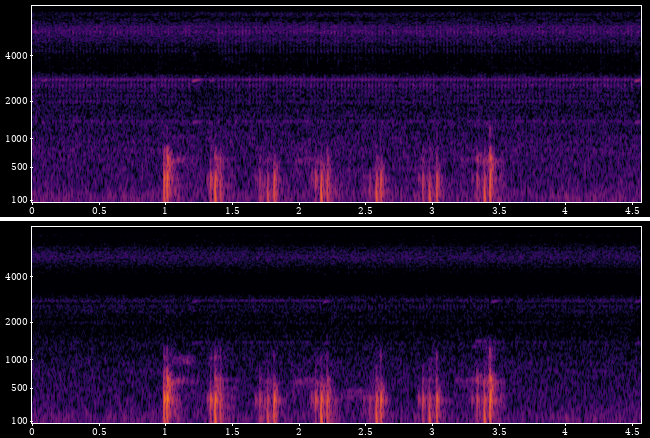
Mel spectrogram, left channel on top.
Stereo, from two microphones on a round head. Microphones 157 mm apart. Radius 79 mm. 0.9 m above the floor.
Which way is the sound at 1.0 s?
45° right (ahead or behind).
